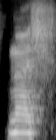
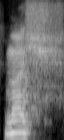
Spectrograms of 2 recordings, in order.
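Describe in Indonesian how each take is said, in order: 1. Bunyi sh diucapkan tanpa bibir membulat. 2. Bunyi sh diucapkan dengan bibir membulat. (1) "huruf shin itu adalah huruf lidah ya" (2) "huruf shin tapi bibirnya ikut campur ya. Misalkan jadi ikut monyong ya"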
